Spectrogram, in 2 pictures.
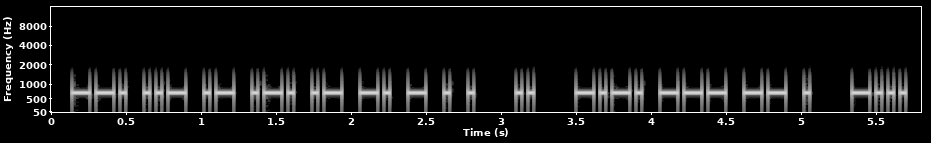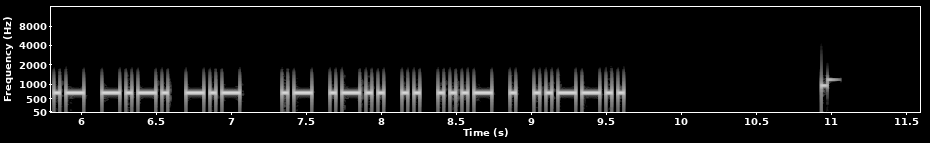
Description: Morse code, heard as a keyed tone, about 30 wpm, 700 Hz. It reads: GUARANTEE I COME BACK ALIVE?
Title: A Sound Of Thunder 30wpm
